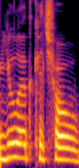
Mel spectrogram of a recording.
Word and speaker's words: Yuliia Tkachova: inviting me and having you want correct my pronunciation um yeah so I'm you kacho but it's so much fun yeah so tell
